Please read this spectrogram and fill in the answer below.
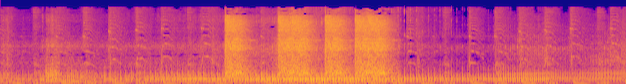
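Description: A motorcycle-like engine sound with an even pulse, broken by four loud hissing bursts in the middle and rising in pitch near the end as if revving.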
